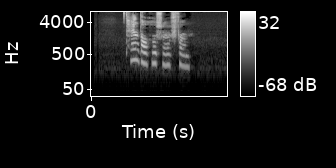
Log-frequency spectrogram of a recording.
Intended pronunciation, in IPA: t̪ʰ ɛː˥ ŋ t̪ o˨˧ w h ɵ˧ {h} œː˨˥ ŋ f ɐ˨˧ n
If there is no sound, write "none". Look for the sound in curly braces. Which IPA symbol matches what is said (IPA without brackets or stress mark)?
s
